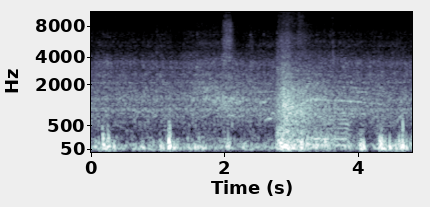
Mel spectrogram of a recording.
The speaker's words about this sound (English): Oh, look at this truck coming right in. Can't do anything. He can't do anything.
